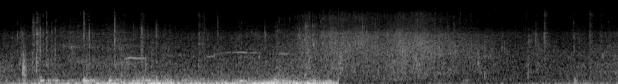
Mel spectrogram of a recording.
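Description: Wind buffeting the microphone over water rushing along the hull of a sailing yacht under way. The low rumble stops abruptly about three and a half seconds in, leaving a softer hiss of wind and sea.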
